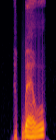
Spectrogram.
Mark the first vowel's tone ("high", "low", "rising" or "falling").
rising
